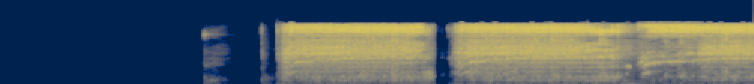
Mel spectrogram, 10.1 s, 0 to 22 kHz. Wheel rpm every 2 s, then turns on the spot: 0, 0, 110, 110, 130.
none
